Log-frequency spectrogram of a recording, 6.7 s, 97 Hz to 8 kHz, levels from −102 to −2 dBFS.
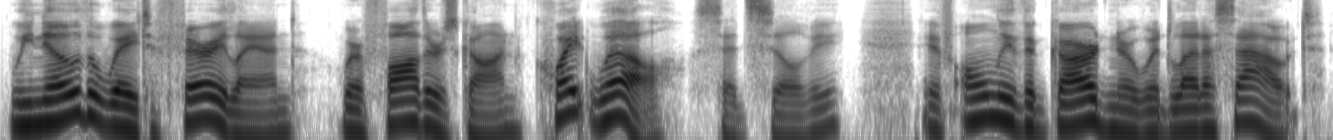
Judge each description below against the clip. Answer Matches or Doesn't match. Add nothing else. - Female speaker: Doesn't match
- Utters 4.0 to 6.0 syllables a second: Matches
